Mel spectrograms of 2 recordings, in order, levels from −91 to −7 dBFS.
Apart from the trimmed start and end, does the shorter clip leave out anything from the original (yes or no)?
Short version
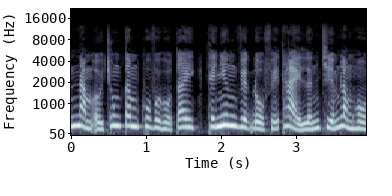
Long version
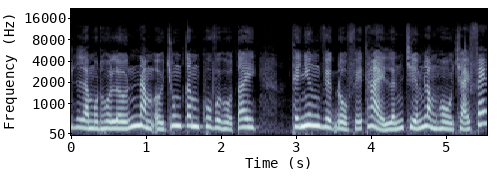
yes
